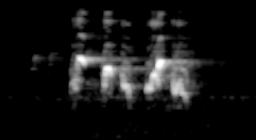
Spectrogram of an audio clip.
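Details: Red-whiskered bulbul giving a song in the style called lak-beun (double); one brisk phrase of about a second, four or five liquid, warbling notes rising and falling, the last ones loudest, over a quiet background.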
